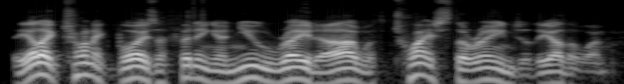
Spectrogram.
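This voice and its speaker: A man's voice: medium pitch, animated, very fast, a bit bright, no room sound, studio quality. A man playing a conscientious, good-natured space adventurer in a radio serial, speaking in an informal, affable way. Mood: affable concern. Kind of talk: vintage science-fiction radio serial acting.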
